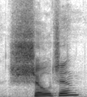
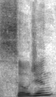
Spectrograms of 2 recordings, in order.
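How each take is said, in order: First: The name begins with an sh sound. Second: The name begins with an s sound. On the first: The speaker calls it right. "It's more like an S H sound" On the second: The speaker calls it wrong. "it's not Sojin"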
